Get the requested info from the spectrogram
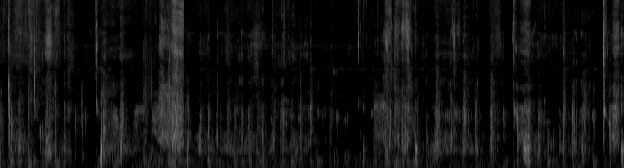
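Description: Close-miked chewing of a mouthful of crispy fried grasshoppers and rice, with irregular crunches and wet mouth clicks and a few louder smacking bites.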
